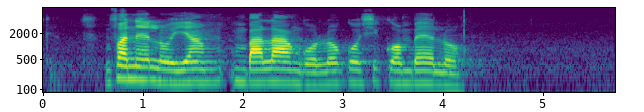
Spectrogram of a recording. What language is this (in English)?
Tsonga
